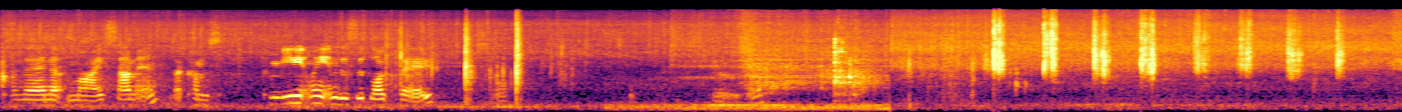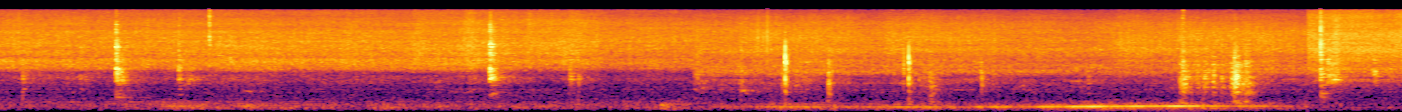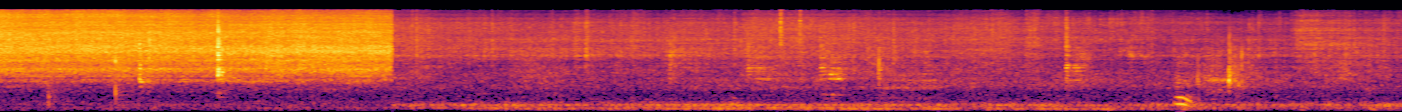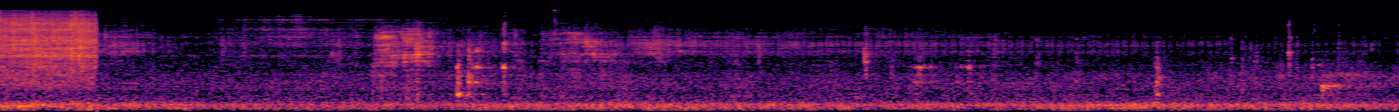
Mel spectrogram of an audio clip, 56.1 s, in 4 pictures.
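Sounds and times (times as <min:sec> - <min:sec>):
food sizzling in a pan: 0:00.0 - 0:43.4.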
